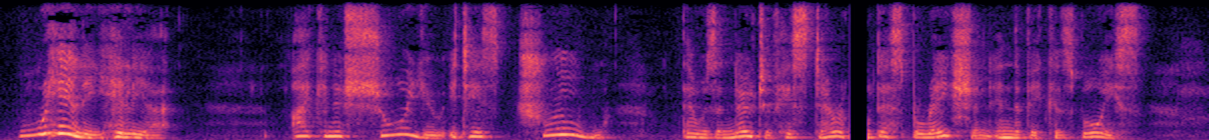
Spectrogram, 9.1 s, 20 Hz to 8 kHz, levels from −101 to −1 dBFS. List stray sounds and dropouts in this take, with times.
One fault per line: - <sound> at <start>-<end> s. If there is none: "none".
- dropout at 6.4-6.5 s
